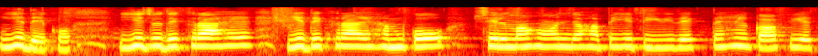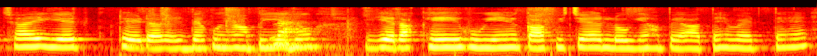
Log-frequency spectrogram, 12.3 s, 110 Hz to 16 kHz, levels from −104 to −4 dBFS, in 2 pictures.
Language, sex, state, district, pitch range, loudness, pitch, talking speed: Hindi, female, Rajasthan, Nagaur, 235-265 Hz, -19 LUFS, 250 Hz, 220 wpm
